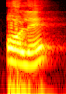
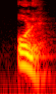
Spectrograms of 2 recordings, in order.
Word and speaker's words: olé: españolas y es que o le se puede pronunciar de dos maneras podemos decir o le podemos decir olé del mismo modo que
